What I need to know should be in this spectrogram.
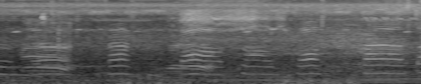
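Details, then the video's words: Herd of tame cows led along a country road toward a farm, giving short, clipped moos in quick succession, several animals overlapping, with steady hiss and a faint rumble underneath. "Leading a herd of tame cows to the farm on a country road, funny cow sounds"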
